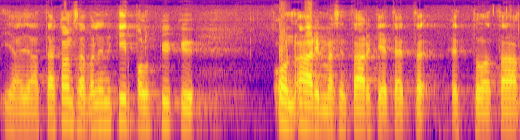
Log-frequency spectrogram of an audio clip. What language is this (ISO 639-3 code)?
fin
